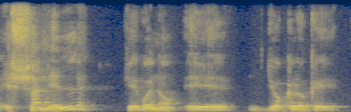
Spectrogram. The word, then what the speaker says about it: Chanel: y que Chanel no es más que una derivación de Hannah, que al pasar a Francia, la CH se pronuncia precisamente como lo están ustedes escuchando.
